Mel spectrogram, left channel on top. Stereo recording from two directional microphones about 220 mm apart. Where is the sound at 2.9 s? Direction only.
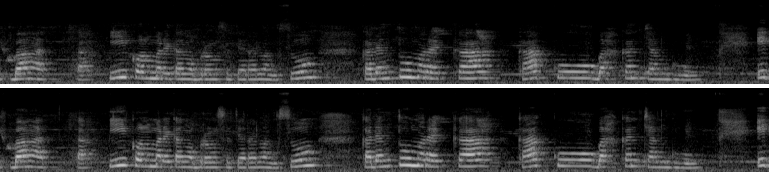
40° right (ahead or behind).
